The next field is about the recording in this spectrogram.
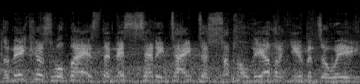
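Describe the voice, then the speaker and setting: Gravelly giant, echoing. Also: male voice, high-pitched, fairly even intonation, fast talker. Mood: hearty, proud. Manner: gruff, hearty, theatrical. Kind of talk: dramatic video game cutscene acting. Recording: echoey hall, clear background noise.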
